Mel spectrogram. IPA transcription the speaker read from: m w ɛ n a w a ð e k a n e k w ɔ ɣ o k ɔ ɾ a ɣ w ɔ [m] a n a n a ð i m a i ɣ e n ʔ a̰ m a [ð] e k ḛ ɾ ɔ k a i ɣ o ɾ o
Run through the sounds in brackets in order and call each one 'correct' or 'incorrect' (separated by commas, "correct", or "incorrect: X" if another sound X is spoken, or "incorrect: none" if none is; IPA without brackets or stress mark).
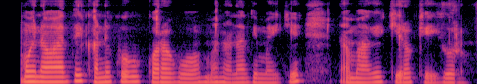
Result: correct, incorrect: ɣ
